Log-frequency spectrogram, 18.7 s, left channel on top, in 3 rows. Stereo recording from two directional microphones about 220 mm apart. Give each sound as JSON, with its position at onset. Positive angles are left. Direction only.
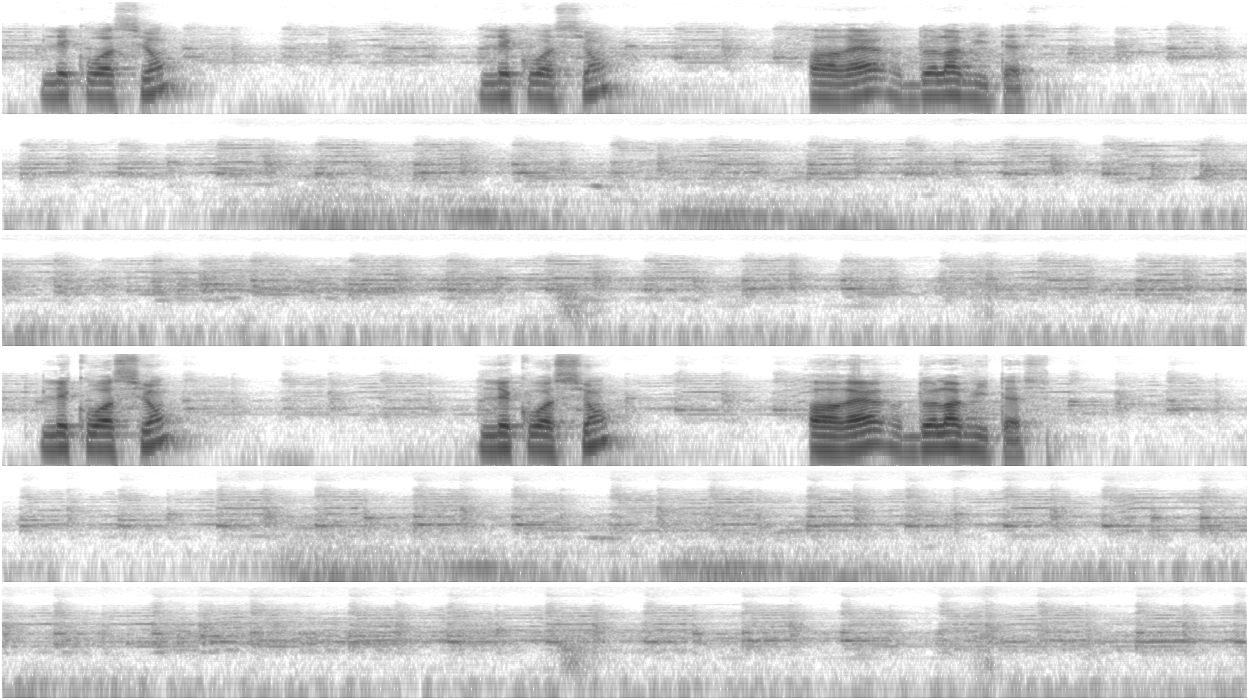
{"t": 0.2, "sound": "speech", "side_deg": -40}
{"t": 2.4, "sound": "speech", "side_deg": -45}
